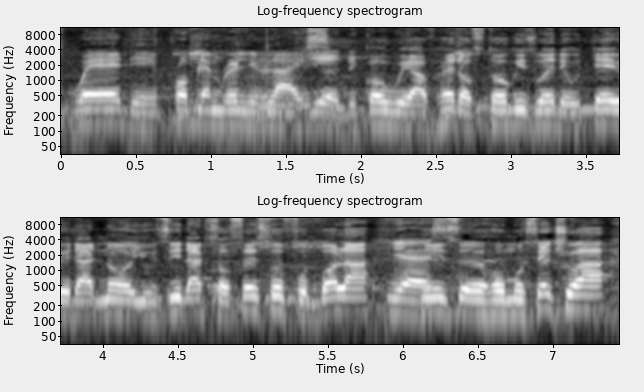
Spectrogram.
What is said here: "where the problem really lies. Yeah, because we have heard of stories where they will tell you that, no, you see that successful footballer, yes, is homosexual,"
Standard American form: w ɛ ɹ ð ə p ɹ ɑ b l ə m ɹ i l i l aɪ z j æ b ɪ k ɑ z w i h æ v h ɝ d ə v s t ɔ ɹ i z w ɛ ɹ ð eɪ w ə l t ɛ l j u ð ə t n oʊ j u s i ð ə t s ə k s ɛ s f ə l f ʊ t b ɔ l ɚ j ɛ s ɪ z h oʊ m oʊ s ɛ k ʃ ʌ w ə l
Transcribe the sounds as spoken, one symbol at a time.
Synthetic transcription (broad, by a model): w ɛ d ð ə p ɹ ɑ b l ə m ɹ i l i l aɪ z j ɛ b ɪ k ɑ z w i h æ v h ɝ d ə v s t ɔ ɹ i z w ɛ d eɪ w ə t ɛ l j u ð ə t n oʊ j u s i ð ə t s ə k s ɛ s f ə l f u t b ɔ l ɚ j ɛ ɪ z h oʊ m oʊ s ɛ k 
